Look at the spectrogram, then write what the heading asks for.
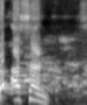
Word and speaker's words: ascent: जैसे ASCENT क्या पढ़ेंगे इसको, असेंट, असेंट, असेंट नहीं कि असेंट, असेंट होना चाहिए,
